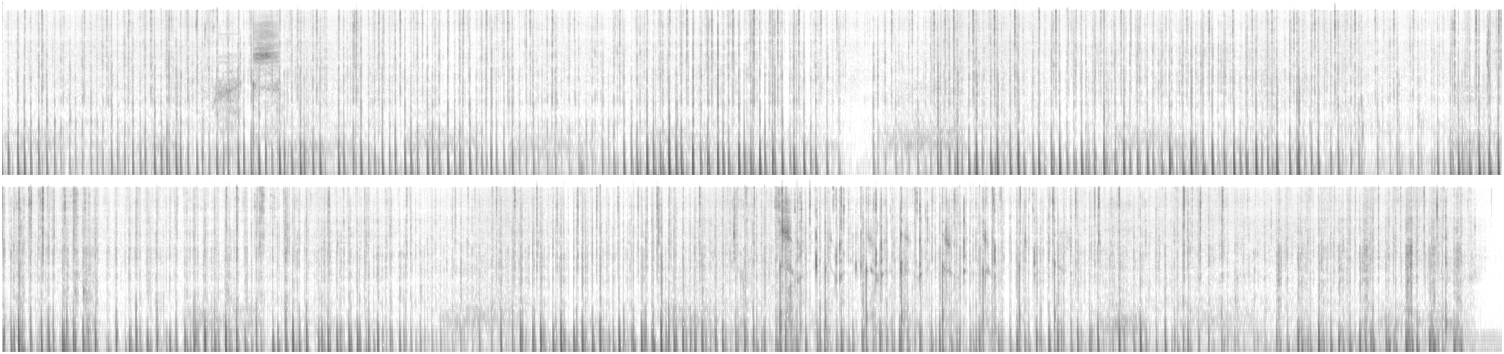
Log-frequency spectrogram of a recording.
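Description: Fingers tap and scratch on a microphone close up.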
